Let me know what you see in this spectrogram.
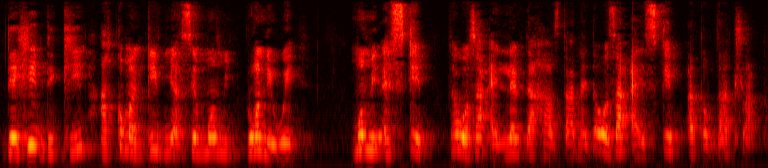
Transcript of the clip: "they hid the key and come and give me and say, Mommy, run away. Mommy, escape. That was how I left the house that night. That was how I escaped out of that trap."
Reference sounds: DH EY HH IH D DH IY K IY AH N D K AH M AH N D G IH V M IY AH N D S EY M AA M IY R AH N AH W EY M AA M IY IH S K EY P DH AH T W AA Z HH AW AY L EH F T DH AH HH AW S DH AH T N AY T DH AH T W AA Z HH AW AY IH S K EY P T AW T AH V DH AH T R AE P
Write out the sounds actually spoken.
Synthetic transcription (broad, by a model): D EY HH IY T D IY K IY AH N K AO M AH N G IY V M IY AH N S EY M AA M IY R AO N AH W EY M AA M IY IH S K EY P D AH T W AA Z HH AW AY L EH F T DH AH HH AW S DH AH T N AY T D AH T W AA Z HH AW AY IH S K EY P AW T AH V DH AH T R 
